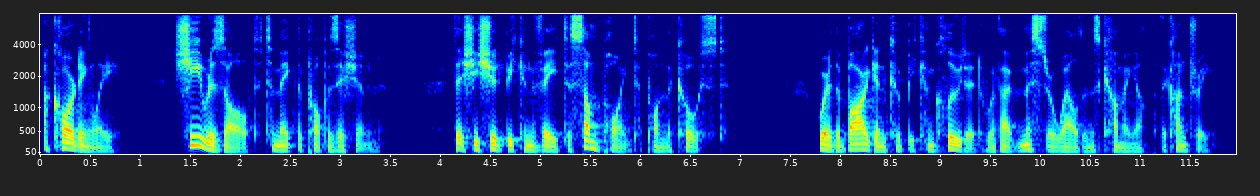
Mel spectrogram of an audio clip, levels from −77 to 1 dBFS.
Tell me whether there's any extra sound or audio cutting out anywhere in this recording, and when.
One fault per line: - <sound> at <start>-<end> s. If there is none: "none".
none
